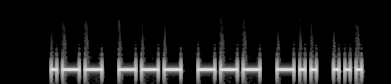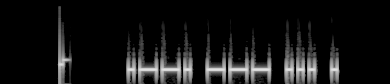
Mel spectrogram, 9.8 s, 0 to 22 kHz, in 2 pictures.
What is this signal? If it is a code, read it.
Morse code, heard as a keyed tone, about 17 wpm, 700 Hz. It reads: WOODS POSE
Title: Sentences from Top 1000 Words - Review Part 2 - New Word Drill - 17wpm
